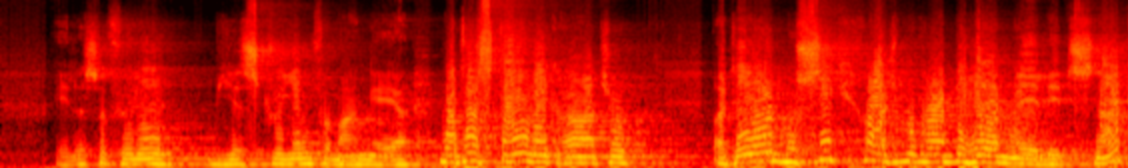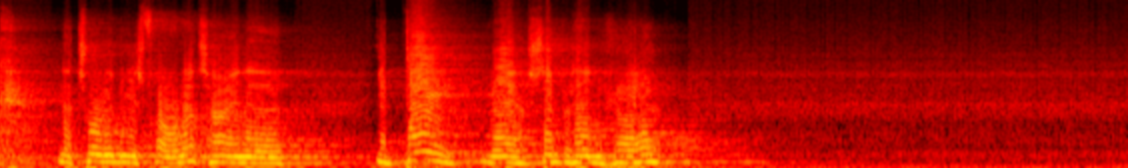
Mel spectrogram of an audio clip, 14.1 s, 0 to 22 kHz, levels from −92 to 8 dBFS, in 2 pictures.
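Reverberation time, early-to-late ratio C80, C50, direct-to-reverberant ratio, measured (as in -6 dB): 1.8 s, 10.0 dB, 9.0 dB, 8.0 dB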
